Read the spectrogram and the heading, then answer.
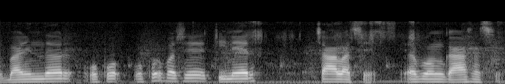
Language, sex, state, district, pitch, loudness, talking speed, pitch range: Bengali, male, Tripura, West Tripura, 125 Hz, -17 LUFS, 120 wpm, 115-135 Hz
